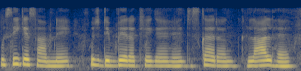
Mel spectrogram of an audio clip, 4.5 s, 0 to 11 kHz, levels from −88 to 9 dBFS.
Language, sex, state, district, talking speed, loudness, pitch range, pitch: Hindi, female, Jharkhand, Palamu, 160 wpm, -16 LUFS, 170-195 Hz, 175 Hz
